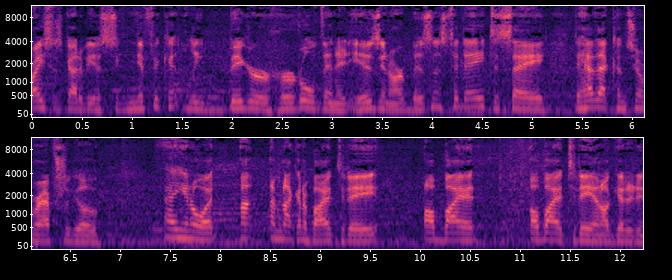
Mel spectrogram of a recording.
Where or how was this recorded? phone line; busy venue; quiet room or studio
busy venue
